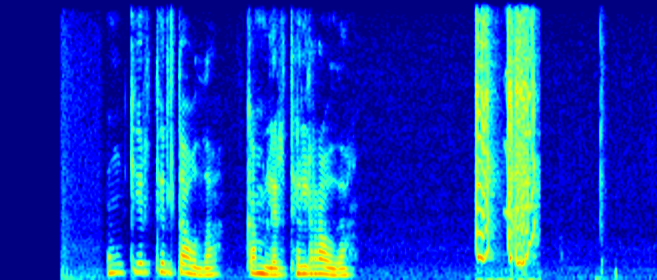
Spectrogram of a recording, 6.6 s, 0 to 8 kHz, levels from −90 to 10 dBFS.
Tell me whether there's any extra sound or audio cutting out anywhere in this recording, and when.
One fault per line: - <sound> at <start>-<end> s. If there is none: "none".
- squeak at 4.7-5.4 s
